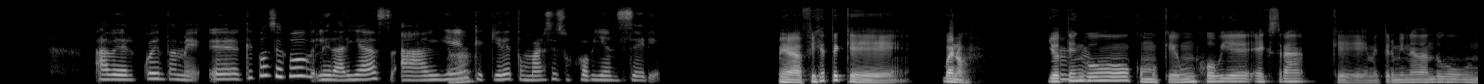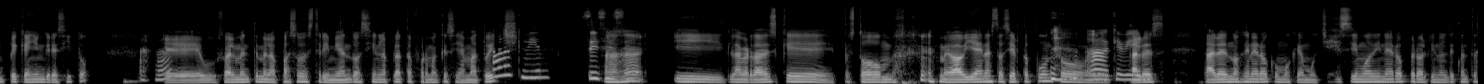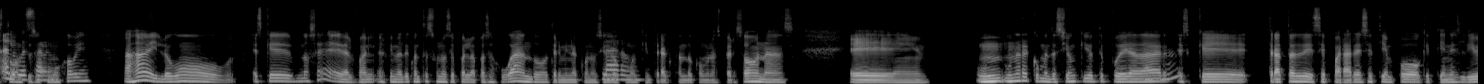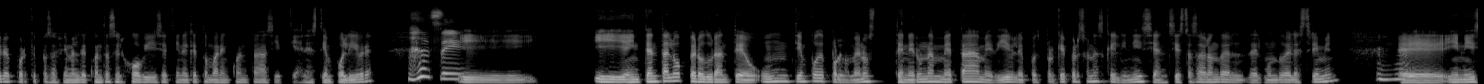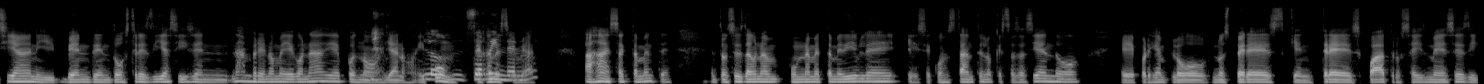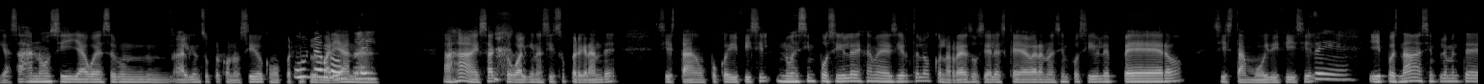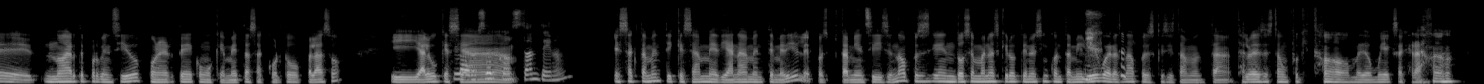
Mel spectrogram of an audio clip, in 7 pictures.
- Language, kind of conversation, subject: Spanish, podcast, ¿Qué consejo le darías a alguien que quiere tomarse en serio su pasatiempo?
- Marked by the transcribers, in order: laughing while speaking: "me"; chuckle; chuckle; chuckle; giggle; giggle; laughing while speaking: "exagerado"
